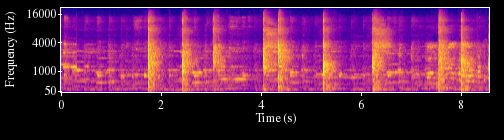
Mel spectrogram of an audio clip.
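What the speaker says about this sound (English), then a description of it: "so now we're doing ball slams" A medicine ball slams repeatedly onto the floor during a one-arm Muay Thai strength workout, landing in about eight heavy thuds at an uneven rhythm of roughly one per second, close and loud.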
